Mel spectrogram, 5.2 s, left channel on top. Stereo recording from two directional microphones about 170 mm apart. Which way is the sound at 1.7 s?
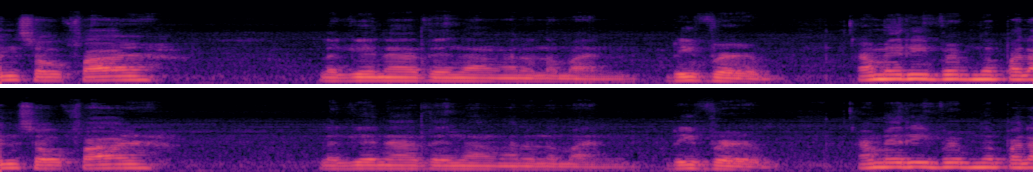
20° left (ahead or behind).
